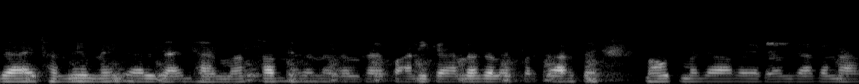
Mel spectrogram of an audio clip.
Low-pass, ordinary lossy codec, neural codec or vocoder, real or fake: 3.6 kHz; Opus, 24 kbps; none; real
